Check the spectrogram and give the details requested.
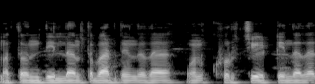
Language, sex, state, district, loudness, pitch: Kannada, male, Karnataka, Bidar, -18 LUFS, 90 Hz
